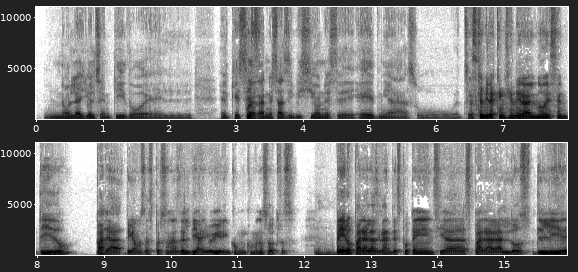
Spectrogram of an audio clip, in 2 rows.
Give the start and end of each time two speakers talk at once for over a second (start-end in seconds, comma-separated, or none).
none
